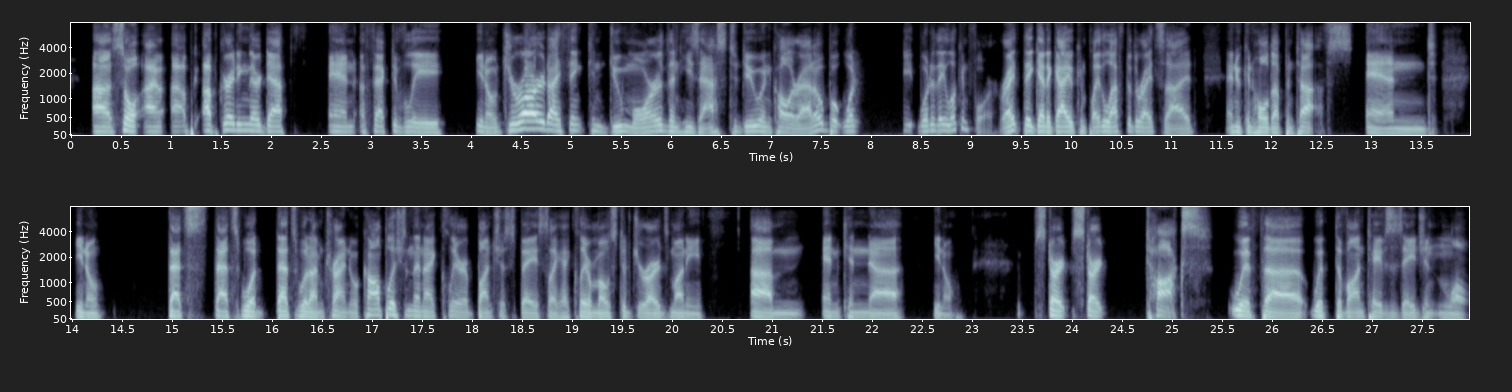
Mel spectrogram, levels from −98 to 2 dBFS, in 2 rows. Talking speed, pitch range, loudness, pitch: 205 wpm, 105-140 Hz, -23 LUFS, 125 Hz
